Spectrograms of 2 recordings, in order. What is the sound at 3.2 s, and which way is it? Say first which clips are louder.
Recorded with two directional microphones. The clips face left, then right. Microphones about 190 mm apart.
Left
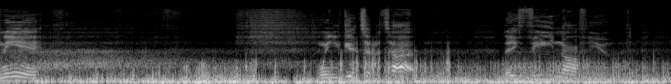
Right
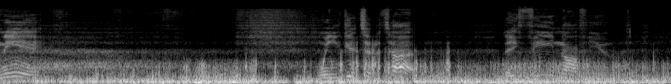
Speech: left 1 dB; 15° left (ahead or behind).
